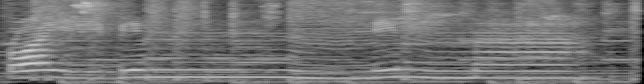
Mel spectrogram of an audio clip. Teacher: Contoh lainnya yaitu roibim mimma. Jadi ada ba dengan tanwin bertemu dengan huruf mim, jadi dibaca dengan mendengung. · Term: idgham bi gunnah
